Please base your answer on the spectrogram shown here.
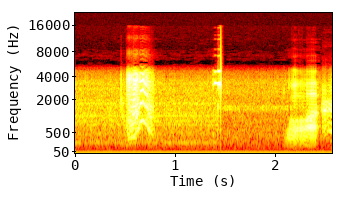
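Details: Female African grey parrot, a pet aged one and a half years, saying words in a small room: two short voice-like bursts with layered harmonics, separated by a brief sharp click and a thin tone.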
